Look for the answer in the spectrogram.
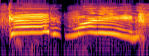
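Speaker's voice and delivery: loud, high, slow sung-out greeting; joyful shout. Real, not acted. Hiker on top of Eagle Rock, greeting the morning with a loud, joyous shout. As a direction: belt the greeting to the whole valley.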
